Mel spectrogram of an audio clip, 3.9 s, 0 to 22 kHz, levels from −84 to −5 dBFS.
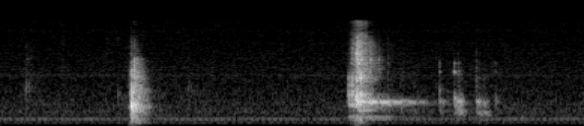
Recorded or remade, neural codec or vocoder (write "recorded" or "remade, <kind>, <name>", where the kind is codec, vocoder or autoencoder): remade, vocoder, Vocos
